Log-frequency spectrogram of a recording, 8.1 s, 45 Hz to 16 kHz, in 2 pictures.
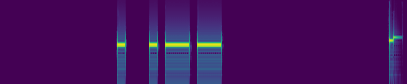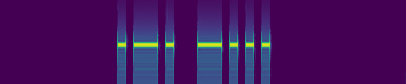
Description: Morse code, heard as a keyed tone, about 15 wpm, 700 Hz. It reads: EW RB
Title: Top Two Letter Combinations in Words 15wpm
